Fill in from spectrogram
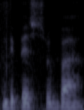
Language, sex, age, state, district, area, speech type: Nepali, male, 18-30, West Bengal, Darjeeling, rural, spontaneous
